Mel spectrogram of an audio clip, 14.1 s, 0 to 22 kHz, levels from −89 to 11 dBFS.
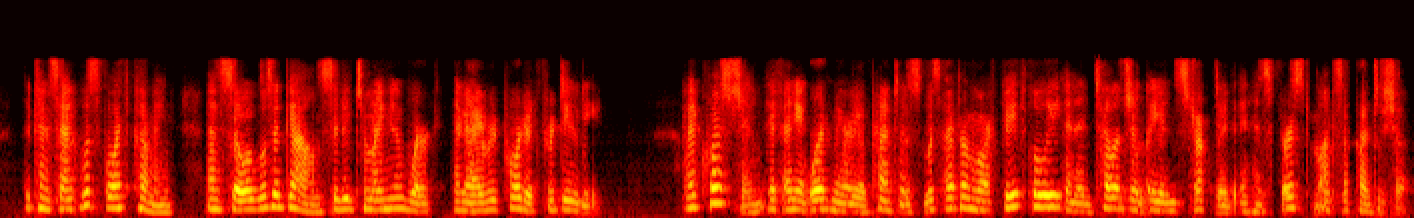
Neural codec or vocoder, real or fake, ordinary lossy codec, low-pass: codec, 16 kHz, 1 kbps, FreqCodec, smaller model; fake; AAC, 32 kbps; 7.2 kHz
